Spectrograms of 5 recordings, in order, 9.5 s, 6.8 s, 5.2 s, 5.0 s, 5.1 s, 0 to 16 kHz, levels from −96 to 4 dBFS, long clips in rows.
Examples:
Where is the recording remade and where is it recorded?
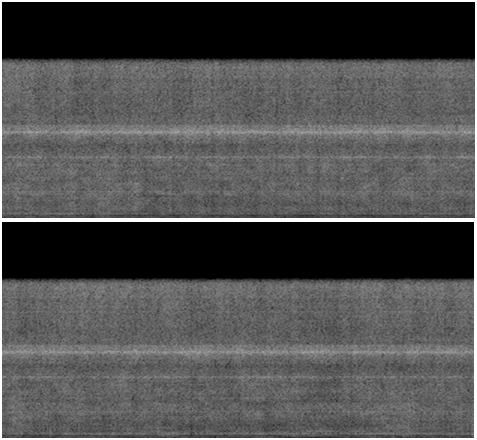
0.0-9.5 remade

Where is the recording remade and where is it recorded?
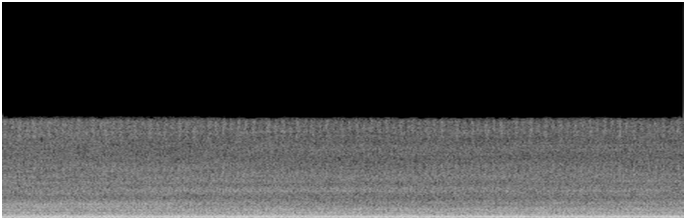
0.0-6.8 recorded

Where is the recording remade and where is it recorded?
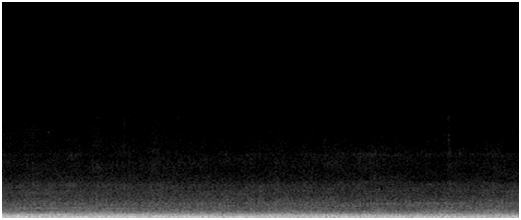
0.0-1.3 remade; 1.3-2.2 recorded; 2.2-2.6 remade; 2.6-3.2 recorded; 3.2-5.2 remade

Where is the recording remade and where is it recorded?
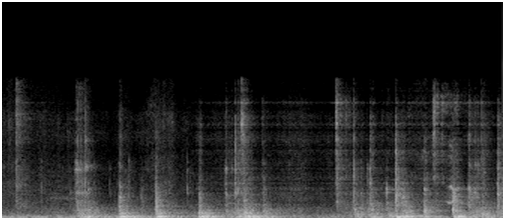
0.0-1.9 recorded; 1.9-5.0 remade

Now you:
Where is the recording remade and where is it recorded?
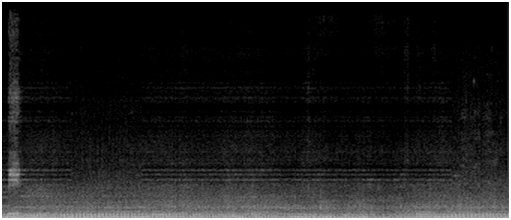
0.0-0.7 remade; 0.7-1.4 recorded; 1.4-4.5 remade; 4.5-5.1 recorded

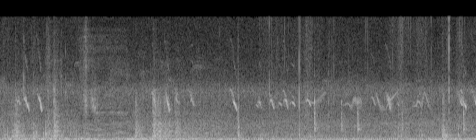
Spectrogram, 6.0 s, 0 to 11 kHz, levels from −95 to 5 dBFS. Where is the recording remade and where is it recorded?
0.0-1.0 recorded; 1.0-1.6 remade; 1.6-6.0 recorded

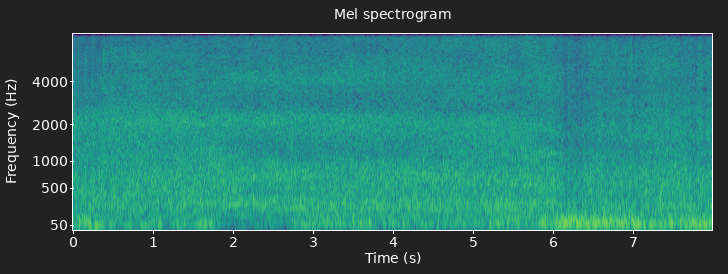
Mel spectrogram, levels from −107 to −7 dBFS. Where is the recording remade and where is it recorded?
0.0-1.0 recorded; 1.0-3.4 remade; 3.4-8.0 recorded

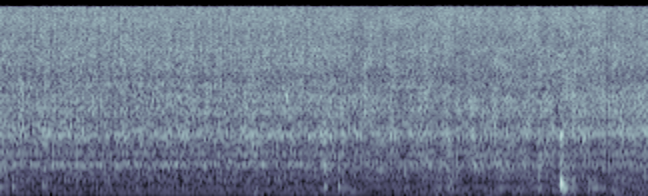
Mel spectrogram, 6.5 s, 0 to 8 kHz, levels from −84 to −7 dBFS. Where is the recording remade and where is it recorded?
0.0-3.5 recorded; 3.5-6.5 remade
